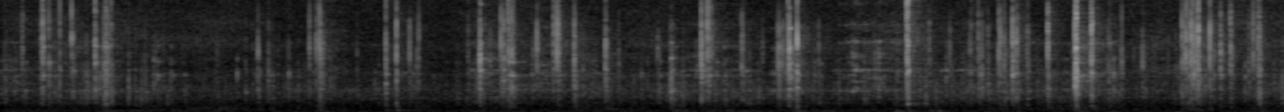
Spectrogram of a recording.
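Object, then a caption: Wooden abacus beads on metal rods. Fingertips slide colored wooden beads along the metal rods of a large wooden-framed abacus, making them clack together. The result is a rapid, irregular run of short, dry, bright clicks with almost no ring, spread over about six seconds of quiet background.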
